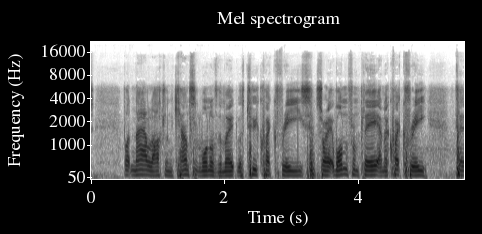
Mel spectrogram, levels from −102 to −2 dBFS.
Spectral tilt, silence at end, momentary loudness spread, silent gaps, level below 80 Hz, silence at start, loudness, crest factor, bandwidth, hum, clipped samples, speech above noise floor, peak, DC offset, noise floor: -6 dB/octave; 0 s; 7 LU; none; -44 dBFS; 0 s; -17 LUFS; 16 dB; 15 kHz; none; under 0.1%; 21 dB; 0 dBFS; under 0.1%; -38 dBFS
